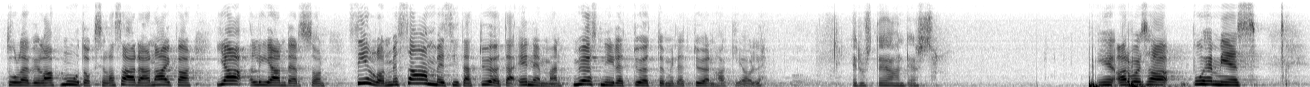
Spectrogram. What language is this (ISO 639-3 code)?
fin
